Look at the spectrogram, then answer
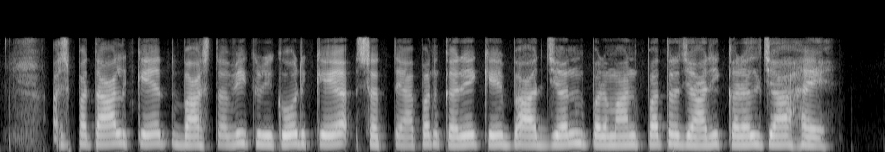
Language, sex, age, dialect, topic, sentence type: Magahi, female, 18-24, Southern, banking, statement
